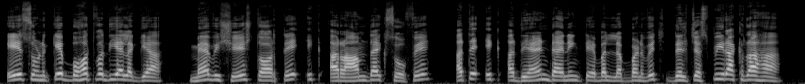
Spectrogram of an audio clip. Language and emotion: Punjabi, happy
